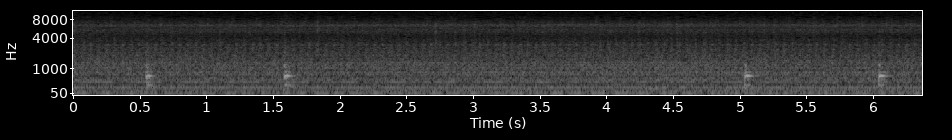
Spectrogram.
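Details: 2014 GMC, at standstill with the steering wheel turned under load, after power steering motor replacement and dealer reprogramming: four sharp single pops about a second apart over a steady idle; no popping while moving; cause unknown.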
